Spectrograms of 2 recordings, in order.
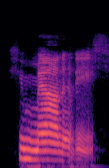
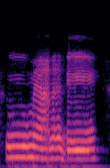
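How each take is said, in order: First: It begins with a 'hyoo' sound, with a y. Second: It begins with a plain 'hoo' sound, no y. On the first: The speaker calls it right. "you do hue" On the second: The speaker calls it wrong. "instead of humanity or humanity"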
